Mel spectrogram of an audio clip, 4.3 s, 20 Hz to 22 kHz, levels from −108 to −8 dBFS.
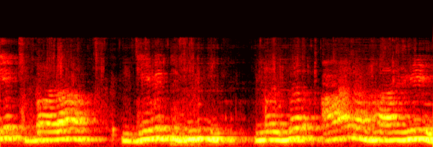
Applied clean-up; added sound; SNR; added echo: neural separator model SepFormer DNS4.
